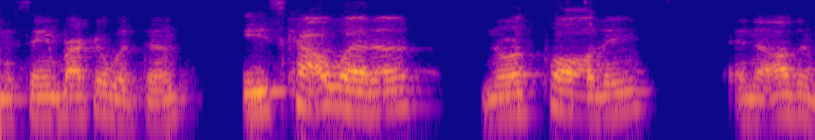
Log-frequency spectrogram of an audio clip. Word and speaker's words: East Coweta: If you're gonna be covering this GA team, you gotta have the pronunciation right, brother. Sure. So you say East Coweta?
